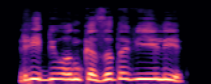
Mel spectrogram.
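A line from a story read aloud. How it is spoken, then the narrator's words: High-pitched shout. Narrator (Russian): дядя Саша закричал тонким голосом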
